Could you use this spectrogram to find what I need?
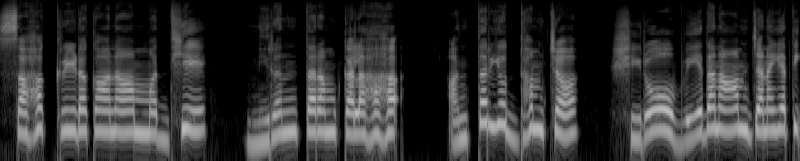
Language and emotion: Sanskrit, disgusted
